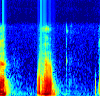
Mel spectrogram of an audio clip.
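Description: A man's lecturing voice: the tail of a phrase, then a short hesitant vocal sound about a second in, with quiet pauses between.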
